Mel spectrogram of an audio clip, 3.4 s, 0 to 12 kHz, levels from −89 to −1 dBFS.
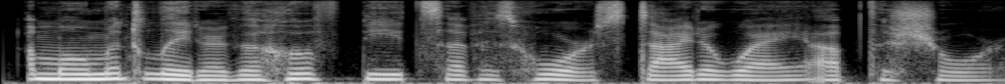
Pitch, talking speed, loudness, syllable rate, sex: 180 Hz, 250 wpm, -17 LUFS, 6.0 syllables/s, female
